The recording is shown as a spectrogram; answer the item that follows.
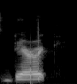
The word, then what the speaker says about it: Derick: So you can find me on my personal accounts, Derek.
